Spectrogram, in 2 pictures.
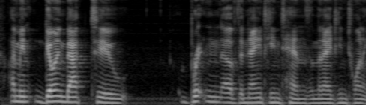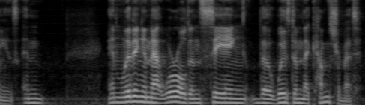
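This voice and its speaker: A man whose voice is going hoarse talks through a livestream in an ordinary middle register. He is earnest and meandering, and he works his thoughts out aloud as he answers viewers. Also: medium pitch. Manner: rambling, earnest, thinks aloud. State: losing his voice. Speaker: livestream host reading donations. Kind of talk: casual livestream Q&A.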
